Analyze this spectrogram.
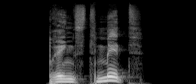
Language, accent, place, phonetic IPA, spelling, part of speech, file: German, Germany, Berlin, [ˌbʁɪŋst ˈmɪt], bringst mit, verb, De-bringst mit.ogg
- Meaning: second-person singular present of mitbringen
